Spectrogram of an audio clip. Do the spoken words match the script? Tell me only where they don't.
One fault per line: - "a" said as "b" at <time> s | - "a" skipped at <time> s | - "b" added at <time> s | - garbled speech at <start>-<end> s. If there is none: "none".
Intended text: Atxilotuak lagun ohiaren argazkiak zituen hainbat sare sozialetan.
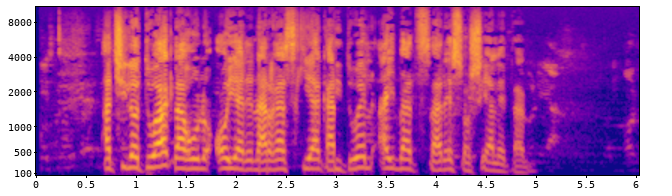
none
